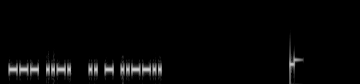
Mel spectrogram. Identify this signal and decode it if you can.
Morse code, heard as a keyed tone, about 41 wpm, 700 Hz. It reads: OF IT?
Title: Sentences from Top 1000 Words - Review Part 4 - 45wpm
